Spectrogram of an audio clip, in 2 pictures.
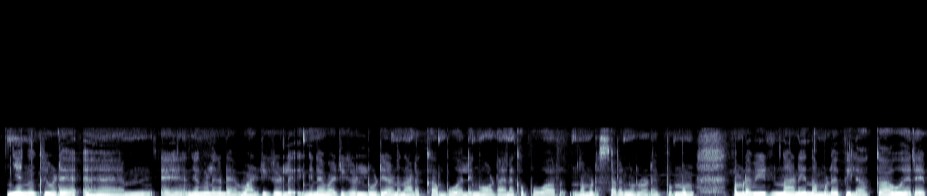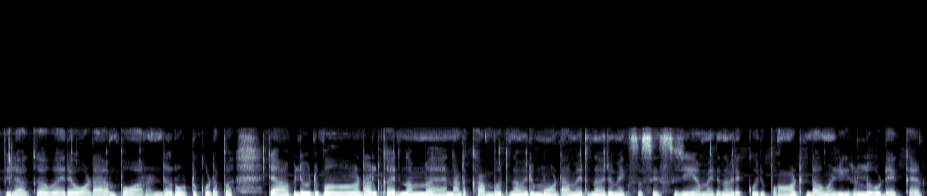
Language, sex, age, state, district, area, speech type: Malayalam, female, 18-30, Kerala, Wayanad, rural, spontaneous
